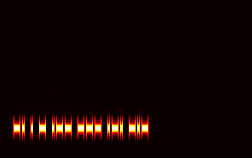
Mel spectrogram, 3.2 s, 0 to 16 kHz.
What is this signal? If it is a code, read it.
Morse code, heard as a keyed tone, about 42 wpm, 700 Hz. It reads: NETWORK
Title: Seven Letter Words - 45wpm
